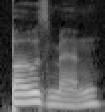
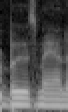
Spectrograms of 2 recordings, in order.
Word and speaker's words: Boozman: Senator Boozman is pronounced Bozeman, and moron is pronounced Moran, though I quite prefer Boozman and moron.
